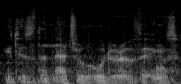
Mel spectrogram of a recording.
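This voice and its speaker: An actor playing a brooding, stoic warrior husband in a video game, speaking gruffly in terse, solemn phrases. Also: male voice, fairly even intonation, fast, fairly bright tone, faint music behind, full character voice. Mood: grim, stoic. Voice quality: very deep, gravelly growl. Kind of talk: dramatic video game acting.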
